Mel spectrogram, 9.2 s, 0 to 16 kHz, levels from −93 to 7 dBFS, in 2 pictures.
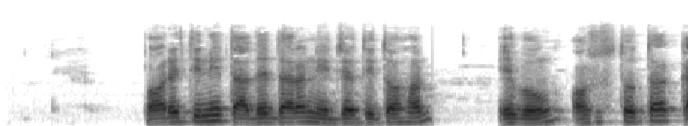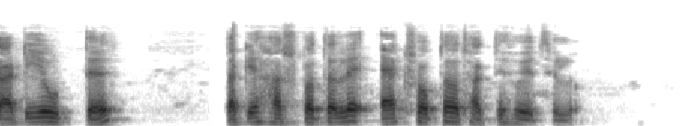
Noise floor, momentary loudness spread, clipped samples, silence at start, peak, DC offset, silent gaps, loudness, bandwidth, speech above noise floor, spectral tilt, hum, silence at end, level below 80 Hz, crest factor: -77 dBFS; 8 LU; under 0.1%; 0.95 s; -2 dBFS; under 0.1%; 5.98-6.08 s; -15 LUFS; 6.8 kHz; 62 dB; -7.5 dB/octave; none; 0.75 s; -58 dBFS; 14 dB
